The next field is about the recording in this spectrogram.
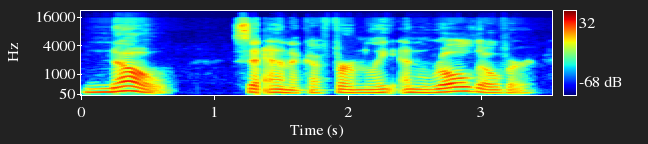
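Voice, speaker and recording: Lively low-voiced woman reading a children's story. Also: unhurried. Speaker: audiobook narrator. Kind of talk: expressive children's story narration.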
